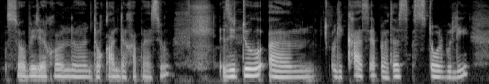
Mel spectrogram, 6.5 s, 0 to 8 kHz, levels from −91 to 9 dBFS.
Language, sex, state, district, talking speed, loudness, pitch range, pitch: Assamese, female, Assam, Kamrup Metropolitan, 130 wpm, -20 LUFS, 165-185 Hz, 175 Hz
